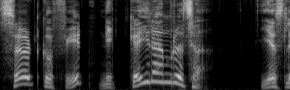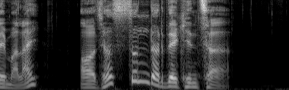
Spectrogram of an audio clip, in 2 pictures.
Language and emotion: Nepali, happy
